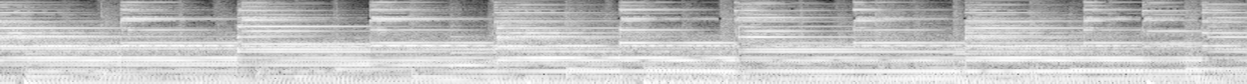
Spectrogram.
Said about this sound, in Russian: озаряют окрестности мелодичным звоном кампаны. Визитной карточкой праздника стал фестиваль колокольного искусства.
